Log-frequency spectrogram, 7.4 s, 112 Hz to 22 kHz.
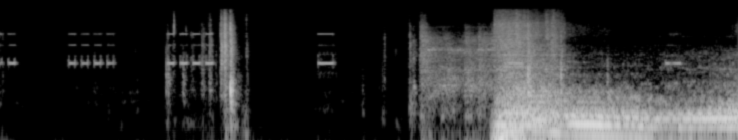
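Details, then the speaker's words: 2004 Nissan Murano engine start on a hoist; after warning beeps it settles into a loud, raspy puffing idle from a cracked header flex pipe on the exhaust downpipe, fixed by welding in new flex pipe: exhaust leak. "the exhaust noise is coming from here you can actually feel it that's the flex pipe for the header and it's cracked"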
